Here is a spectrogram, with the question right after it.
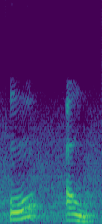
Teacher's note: कंठ और होठ से मिलकर के बोला जाने वाला वर्ण ओ औ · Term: कंठोष्ठ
